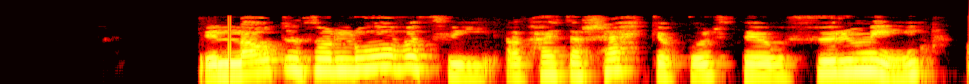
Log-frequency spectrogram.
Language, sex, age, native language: Icelandic, female, 40-49, Icelandic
